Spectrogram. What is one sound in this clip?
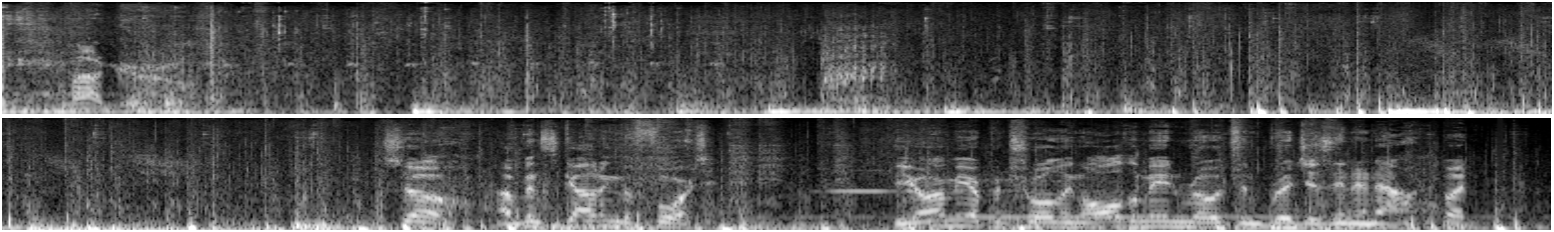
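Horses' hooves clop on a dirt path.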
